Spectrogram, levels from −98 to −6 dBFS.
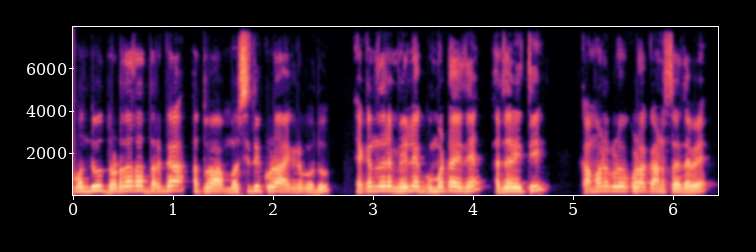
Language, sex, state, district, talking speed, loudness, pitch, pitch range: Kannada, male, Karnataka, Raichur, 160 wpm, -14 LUFS, 205 Hz, 180-220 Hz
